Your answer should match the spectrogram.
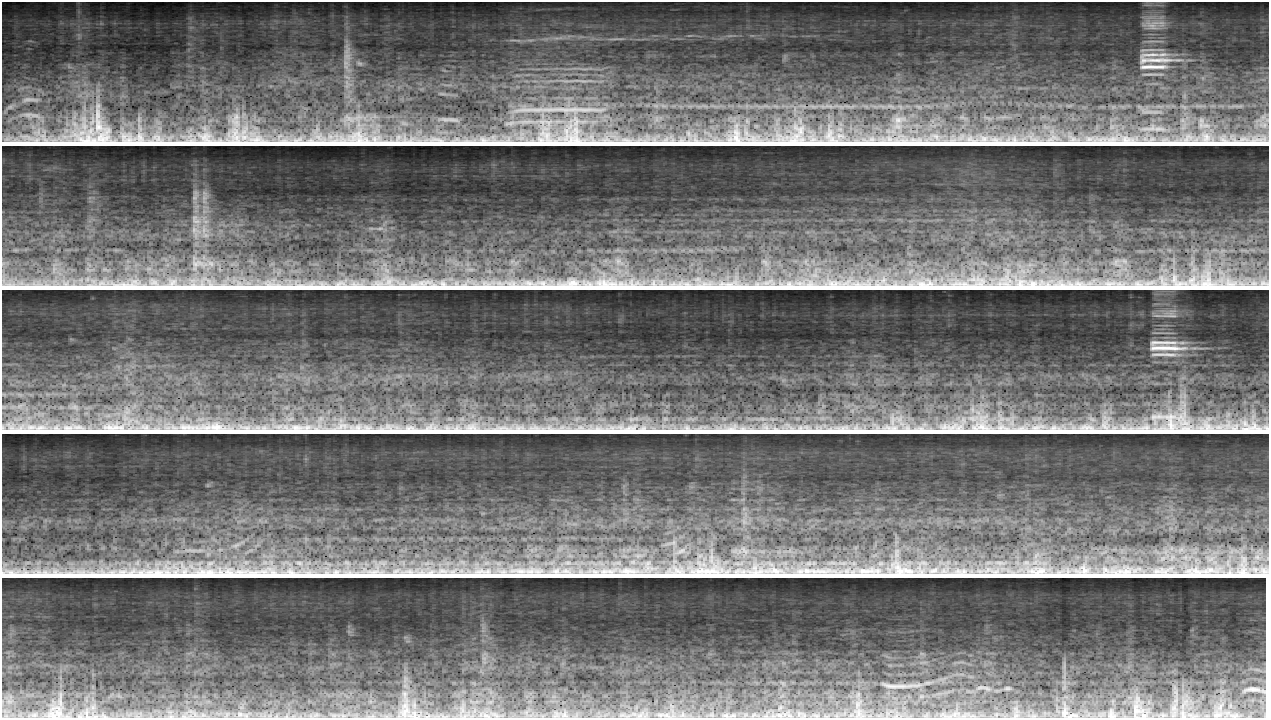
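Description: A motorized tricycle's engine runs with road noise while riding along a town street, heard from inside the sidecar. A vehicle horn sounds for about two seconds near the start, with brief beeps later.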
